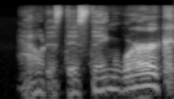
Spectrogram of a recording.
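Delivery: whispering in a put-on voice. Speaking in character to another character during the game: whispering in character. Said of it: "I'm just gonna kind of whisper".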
